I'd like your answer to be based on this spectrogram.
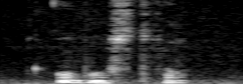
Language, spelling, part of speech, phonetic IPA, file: Polish, ubóstwo, noun, [uˈbustfɔ], LL-Q809 (pol)-ubóstwo.wav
